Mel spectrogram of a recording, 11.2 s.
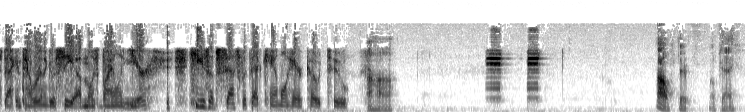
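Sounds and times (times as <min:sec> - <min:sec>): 
speech: 0:00.1 - 0:06.0, 0:09.8 - 0:11.1
laughter: 0:02.0 - 0:03.7
car horn honking: 0:07.3 - 0:08.3.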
